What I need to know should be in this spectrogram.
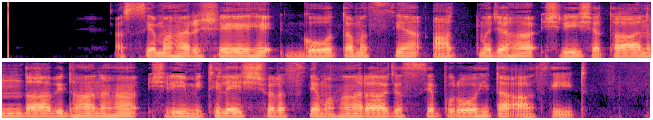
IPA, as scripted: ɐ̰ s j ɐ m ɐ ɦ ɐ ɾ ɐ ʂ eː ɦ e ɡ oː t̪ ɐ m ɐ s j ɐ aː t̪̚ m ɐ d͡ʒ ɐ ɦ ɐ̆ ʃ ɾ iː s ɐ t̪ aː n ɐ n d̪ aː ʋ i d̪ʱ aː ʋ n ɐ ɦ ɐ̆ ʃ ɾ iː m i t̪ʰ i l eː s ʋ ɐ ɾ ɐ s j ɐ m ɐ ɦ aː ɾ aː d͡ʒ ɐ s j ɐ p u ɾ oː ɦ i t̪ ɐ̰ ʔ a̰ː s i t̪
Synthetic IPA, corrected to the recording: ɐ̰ s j ɐ m ɐ ɦ ɐ ɾ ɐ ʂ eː ɦ e ɡ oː t̪ ɐ m ɐ s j ɐ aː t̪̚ m ɐ d͡ʒ ɐ ɦ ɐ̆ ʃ ɾ iː ʃ ɐ t̪ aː n ɐ n d̪ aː ʋ i d̪ʱ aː n ɐ ɦ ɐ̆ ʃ ɾ iː m i t̪ʰ i l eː ʃ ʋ ɐ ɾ ɐ s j ɐ m ɐ ɦ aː ɾ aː d͡ʒ ɐ s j ɐ p u ɾ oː ɦ i t̪ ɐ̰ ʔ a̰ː s iː t̪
